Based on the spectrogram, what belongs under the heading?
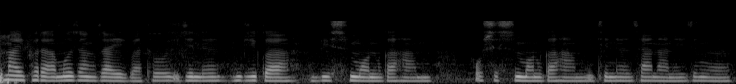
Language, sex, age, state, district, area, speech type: Bodo, female, 18-30, Assam, Baksa, rural, spontaneous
